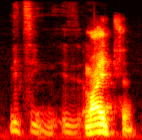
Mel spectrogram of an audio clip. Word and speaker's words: Mitsein: Mitzin.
